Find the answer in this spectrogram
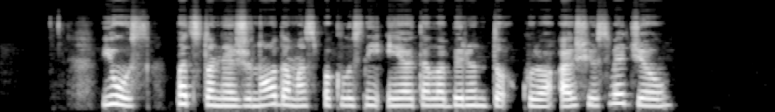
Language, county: Lithuanian, Kaunas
